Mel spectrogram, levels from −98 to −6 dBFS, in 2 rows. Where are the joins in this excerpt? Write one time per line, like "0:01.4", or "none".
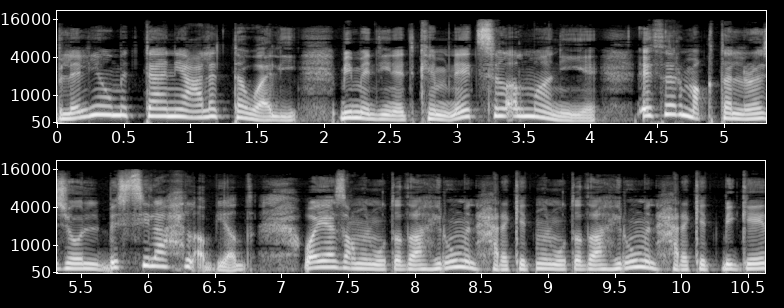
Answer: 0:08.9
